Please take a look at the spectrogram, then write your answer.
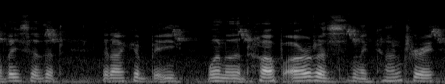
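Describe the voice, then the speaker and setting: At a fairly slow pace, a woman speaks with a fairly low pitch, a dark, mellow tone and ordinary pitch variation. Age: 90s. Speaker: retired painter. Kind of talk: interview. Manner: halting.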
